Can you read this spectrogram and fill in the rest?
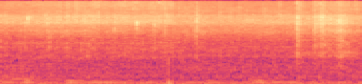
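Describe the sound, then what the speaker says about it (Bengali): Onion, green chili and garlic fry together in a pan with a steady, fairly quiet sizzle, with soft crackles and small pops over a constant hiss. "এখন দিয়ে দেব কাঁচামরিচ, পেঁয়াজ আর রসুন। এটা আমরা একসঙ্গে ভেজে নেব।"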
